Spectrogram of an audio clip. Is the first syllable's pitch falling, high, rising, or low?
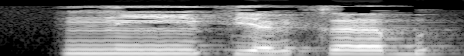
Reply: high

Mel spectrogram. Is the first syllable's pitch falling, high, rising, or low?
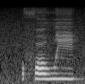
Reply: high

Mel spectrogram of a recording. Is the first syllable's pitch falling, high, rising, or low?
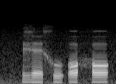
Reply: low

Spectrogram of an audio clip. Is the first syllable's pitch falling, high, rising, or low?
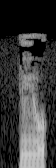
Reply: low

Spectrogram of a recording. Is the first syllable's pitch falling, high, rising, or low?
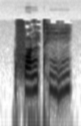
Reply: rising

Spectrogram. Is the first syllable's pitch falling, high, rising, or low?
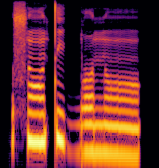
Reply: high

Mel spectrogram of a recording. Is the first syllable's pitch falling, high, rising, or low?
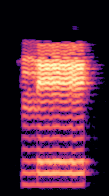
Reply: high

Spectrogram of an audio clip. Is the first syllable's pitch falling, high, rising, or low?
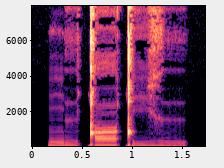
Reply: low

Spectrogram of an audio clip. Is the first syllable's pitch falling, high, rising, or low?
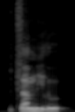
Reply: high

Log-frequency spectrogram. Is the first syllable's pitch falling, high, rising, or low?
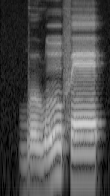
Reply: low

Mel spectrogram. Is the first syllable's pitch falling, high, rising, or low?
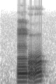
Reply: rising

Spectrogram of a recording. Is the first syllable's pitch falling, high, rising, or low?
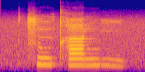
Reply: high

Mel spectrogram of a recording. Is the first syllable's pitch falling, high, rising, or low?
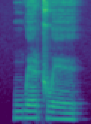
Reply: high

